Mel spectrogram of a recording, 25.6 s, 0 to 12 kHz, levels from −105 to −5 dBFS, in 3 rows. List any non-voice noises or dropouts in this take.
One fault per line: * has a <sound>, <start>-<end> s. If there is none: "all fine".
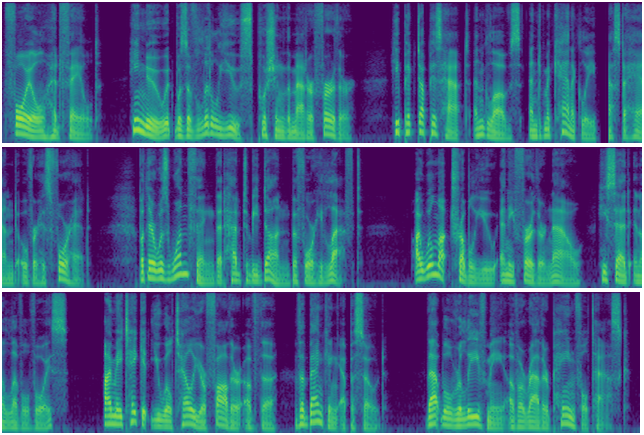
* has a dropout, 8.0-8.1 s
